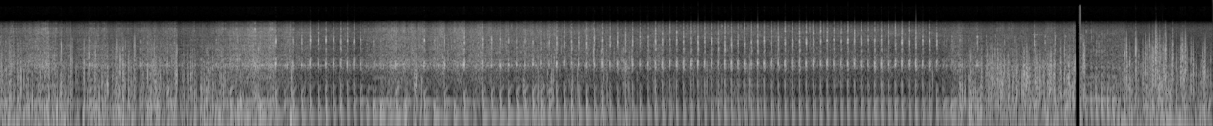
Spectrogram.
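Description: Royal Enfield single-cylinder motorcycle engine running under way, its exhaust beat a steady, rapid even pulse over road and wind noise. The sound cuts out for an instant near the end.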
